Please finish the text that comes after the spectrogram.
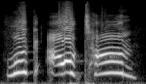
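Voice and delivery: very high, loud terrified warning; scream of fear. A narrator's reading. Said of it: "screamed with fear".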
